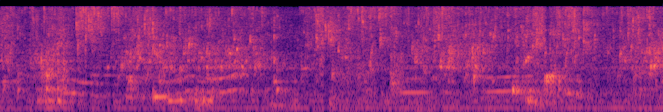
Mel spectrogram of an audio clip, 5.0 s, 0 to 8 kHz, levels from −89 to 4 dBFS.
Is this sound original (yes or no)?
yes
